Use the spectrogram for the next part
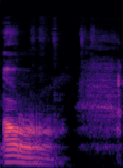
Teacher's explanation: Huruf ro itu makhrajnya ya, dia ke ujung lidah. Ujung lidah ke langit-langit ya, paling dalam ya, lebih dalam dari lam dan nun gitu ya. Lebih dalam dari lam dan nun. · Jadi wa akhfi takriron ya, wa akhfi takriron idza tusyaddadu, dan samarkan takrir huruf ro ketika tasdid terutama. Tapi meskipun enggak tasdid tetap harus disamarkan.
